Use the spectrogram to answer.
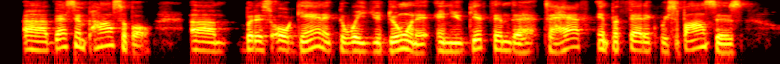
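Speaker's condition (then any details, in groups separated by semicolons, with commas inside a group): No condition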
